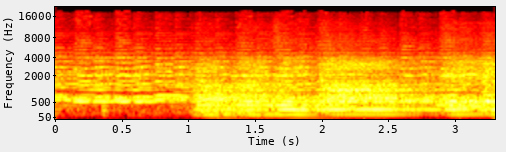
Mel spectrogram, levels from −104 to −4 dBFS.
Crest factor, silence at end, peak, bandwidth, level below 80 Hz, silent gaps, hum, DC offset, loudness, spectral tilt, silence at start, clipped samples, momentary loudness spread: 14 dB; 0 s; -4 dBFS; 19 kHz; -62 dBFS; none; none; under 0.1%; -19 LUFS; -4 dB/octave; 0 s; under 0.1%; 6 LU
